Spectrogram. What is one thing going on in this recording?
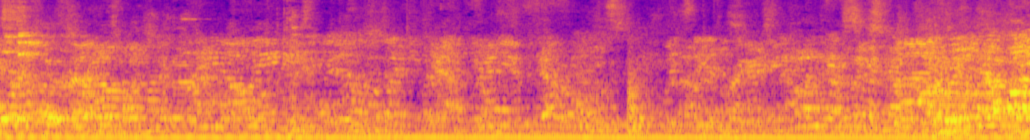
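An acoustic guitar is strummed steadily.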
